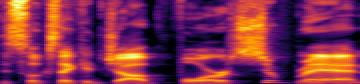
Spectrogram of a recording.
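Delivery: normal talking voice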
